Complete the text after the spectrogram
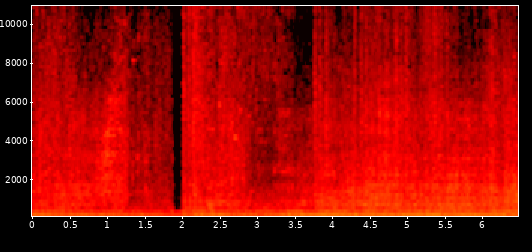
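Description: Flames roar steadily from a flamethrower.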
